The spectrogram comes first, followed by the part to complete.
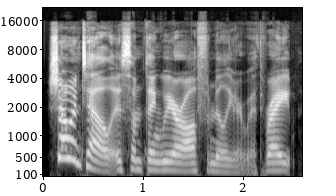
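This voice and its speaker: A woman hosting morning radio, telling offbeat news stories in a brisk, amused way. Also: mid-range voice, very animated, vocal fry, a bit bright, no echo, clean studio sound.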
